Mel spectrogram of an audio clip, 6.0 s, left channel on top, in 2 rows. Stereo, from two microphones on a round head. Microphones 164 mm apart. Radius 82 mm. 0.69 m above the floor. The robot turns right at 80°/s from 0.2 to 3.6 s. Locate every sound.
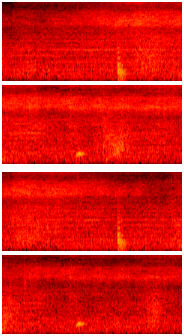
0.0 s a lawn mower: 70° right (ahead or behind); by 6.0 s 25° left (ahead or behind)
1.9 s a cupboard door: centre (ahead or behind); by 3.5 s 30° right (ahead or behind)
4.2 s a whoosh: 15° left (ahead or behind)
